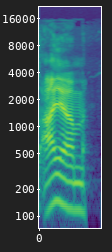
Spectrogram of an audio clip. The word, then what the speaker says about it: IMDb: But how do you always say it wrong when you say it so often? It's IMDb. IMDb.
